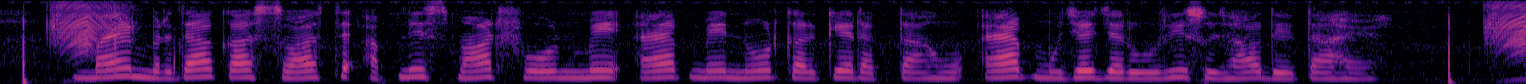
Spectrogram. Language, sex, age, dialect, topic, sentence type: Hindi, female, 31-35, Marwari Dhudhari, agriculture, statement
